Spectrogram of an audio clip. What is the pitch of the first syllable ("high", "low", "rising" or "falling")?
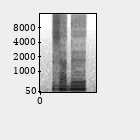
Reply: falling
